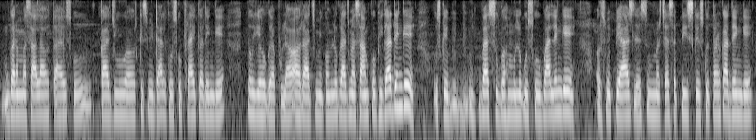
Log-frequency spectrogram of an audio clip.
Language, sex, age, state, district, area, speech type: Hindi, female, 30-45, Uttar Pradesh, Mirzapur, rural, spontaneous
